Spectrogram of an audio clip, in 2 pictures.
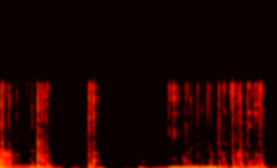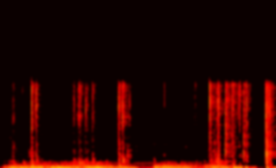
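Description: Typing on a computer keyboard: runs of quick keystrokes, broken by a pause of about a second near the start.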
